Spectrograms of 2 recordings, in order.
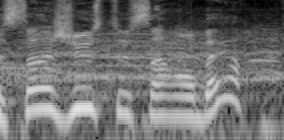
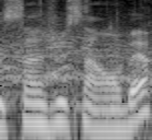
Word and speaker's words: Saint-Just-Saint-Rambert: Ah, ils disent Saint-Just-Saint-Rambert ? D'accord, non, c'est Saint-Just-Saint-Rambert qu'on prononce normalement.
